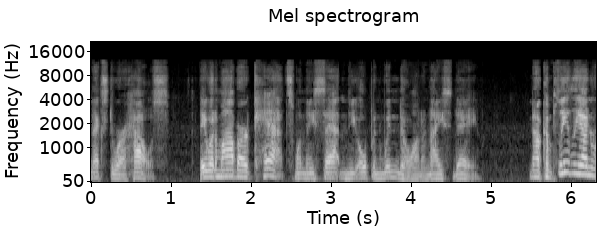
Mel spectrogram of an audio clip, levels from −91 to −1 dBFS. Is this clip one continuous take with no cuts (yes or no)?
no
